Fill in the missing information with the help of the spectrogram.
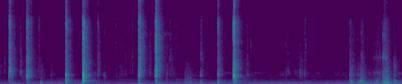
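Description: Sharp plastic clicks from a yellow-and-blue toy foam-dart shotgun being handled, coming in pairs about a third of a second apart, about four pairs, with a few fainter clicks near the end.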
